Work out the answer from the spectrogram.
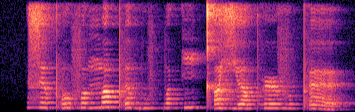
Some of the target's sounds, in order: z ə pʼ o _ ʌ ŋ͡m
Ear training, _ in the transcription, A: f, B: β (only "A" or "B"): A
